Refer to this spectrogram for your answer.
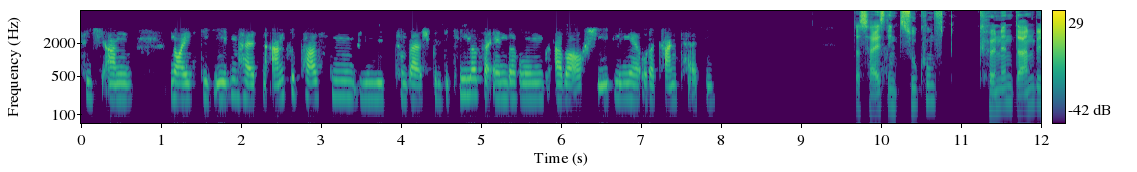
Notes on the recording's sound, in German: Leider musste das Präsenzinterview verschoben werden – entschuldigt die unterdurchschnittliche Telefon-Audioqualität.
